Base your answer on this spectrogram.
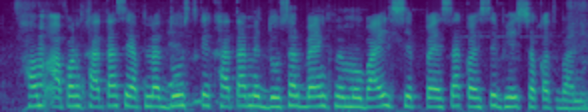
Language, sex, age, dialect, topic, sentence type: Bhojpuri, female, 18-24, Southern / Standard, banking, question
